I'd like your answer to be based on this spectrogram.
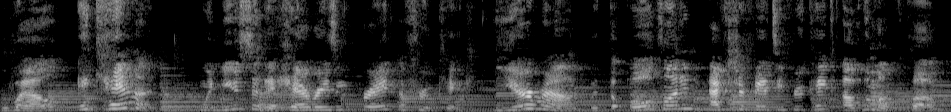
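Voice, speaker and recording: Woman ad announcer over loud music. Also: sits high, lively intonation, moderate pace. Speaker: commercial announcer. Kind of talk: old-time radio advert, scripted sales read. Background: loud instrumental music.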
